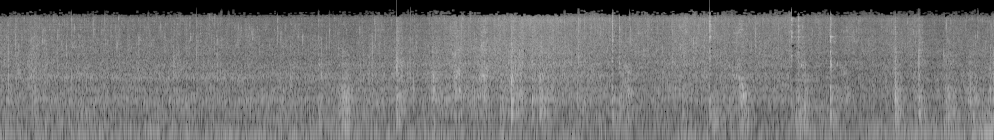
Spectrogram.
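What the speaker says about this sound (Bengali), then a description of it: "পেঁয়াজটাকে একটু লাল করে ভেজে নেব" Onions fry with turmeric powder in a pan for chowmein, sizzling steadily and loudly throughout, with occasional scraping stirs and small pops, close by.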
